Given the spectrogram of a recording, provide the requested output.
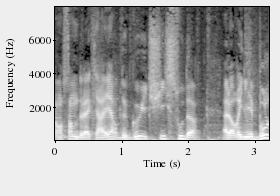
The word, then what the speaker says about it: Goichi: Et son pseudonyme Suda51 ça vient du fait que le 5 peut se prononcer Go en japonais et le 1 peut se prononcer Ichi, donc du coup Go Ichi 5 1 51.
